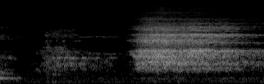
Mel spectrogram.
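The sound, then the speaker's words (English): Deep breathing during a breathing exercise: a softer breath, then a long, loud, airy breath that holds steady and tails off slightly. “Let's breathe again.”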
